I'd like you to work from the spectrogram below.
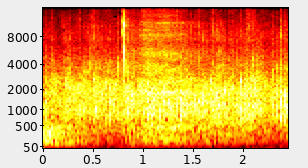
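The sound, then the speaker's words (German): An audience claps steadily as applause for God, a dense wash of many hands applauding at an even level throughout, with no voices standing out. “Lass uns Gott für das wirklich einen Applaus geben.”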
